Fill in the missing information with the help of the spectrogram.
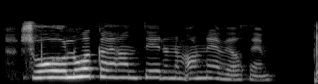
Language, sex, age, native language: Icelandic, female, 13, Icelandic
